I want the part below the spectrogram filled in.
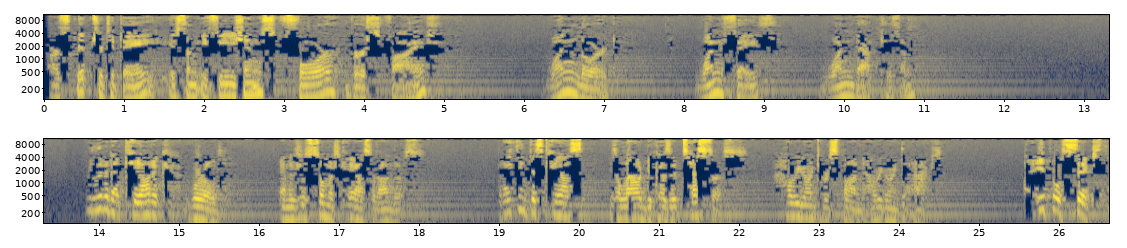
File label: sermon; One Lord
